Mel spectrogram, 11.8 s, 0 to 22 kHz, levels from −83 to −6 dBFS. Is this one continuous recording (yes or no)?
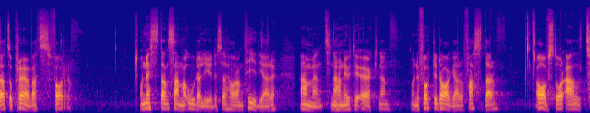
no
